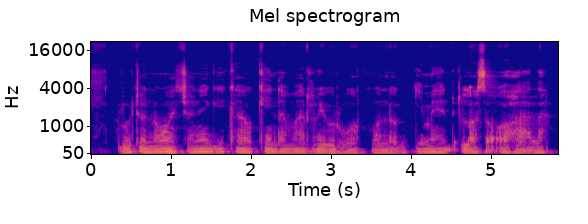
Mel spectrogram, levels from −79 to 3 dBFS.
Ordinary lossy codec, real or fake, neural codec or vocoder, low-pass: none; real; none; none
